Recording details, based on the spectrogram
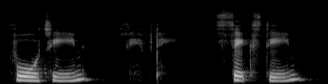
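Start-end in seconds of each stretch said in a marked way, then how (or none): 1.2-1.8 soft whispered voice. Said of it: "whisper the ones, the odd numbers".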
